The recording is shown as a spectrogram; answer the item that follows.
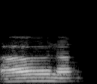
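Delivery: vowel drawn out long. Showing learners how far to draw out the vowel: long drawn-out vowel. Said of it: "آواز کتنی لمبی کھینچ رہا ہوں پہلے کے مقابلے میں".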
